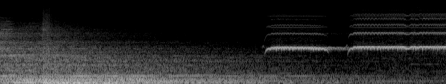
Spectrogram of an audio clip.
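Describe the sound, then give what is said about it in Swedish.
A rumbling low background gives way to two sharp, high-pitched whistle blasts, the first short and the second held longer, piercing and loud with bright overtones. “Vad händer? En visselpipa?”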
